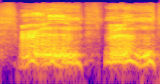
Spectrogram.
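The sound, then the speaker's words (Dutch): A voice imitates black metal singing with two loud, harsh growled bursts, each lasting about half a second with a short pause between. “Oh, black metal.”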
